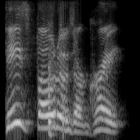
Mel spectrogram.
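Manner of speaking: loud, exasperated dad voice. Retold or imitated. The dad tells the mom to just take the photos, loud and exasperated. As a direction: lay down the law at his wife. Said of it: "he goes".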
